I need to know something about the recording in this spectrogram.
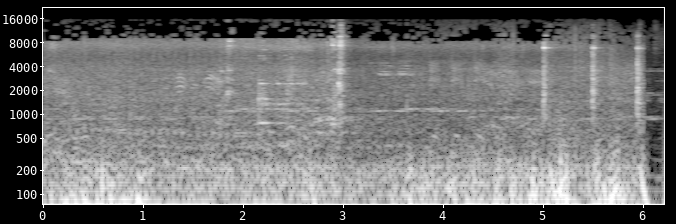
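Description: Steady hiss of falling rain, with wind rumbling on the phone's microphone and a few sharp clicks around the middle and near the end.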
